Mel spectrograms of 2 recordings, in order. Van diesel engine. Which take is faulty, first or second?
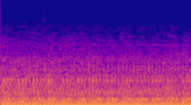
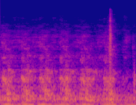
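second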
